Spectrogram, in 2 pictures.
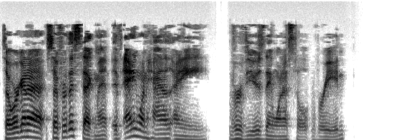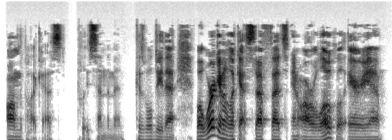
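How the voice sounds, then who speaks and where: A man's voice: sits low, lively intonation, moderate pace. A man co-hosting a podcast in casual, comedic chat, thinking aloud a bit hesitantly as he goes. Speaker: podcast co-host.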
